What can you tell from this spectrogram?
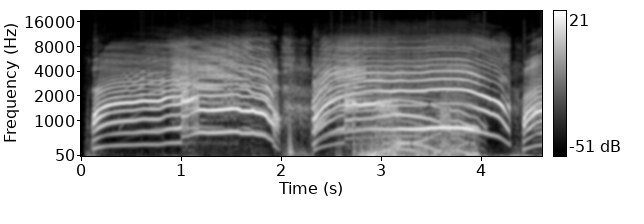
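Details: Domestic cat arguing with another loud-voiced cat, giving long, drawn-out wailing meows. They hold steady, then bend downward at the end. A short rough break separates two sustained yowls, and another cry begins at the close.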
